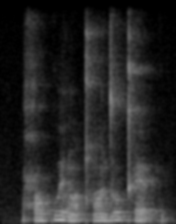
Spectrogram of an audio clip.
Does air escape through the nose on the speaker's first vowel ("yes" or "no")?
no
